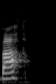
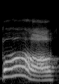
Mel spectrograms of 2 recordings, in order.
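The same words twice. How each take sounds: First: It is said in the speaker's own accent. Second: It is said in a deliberately changed accent.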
